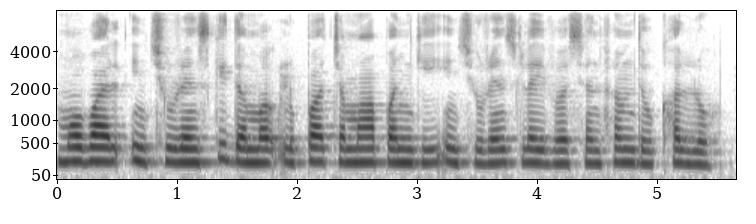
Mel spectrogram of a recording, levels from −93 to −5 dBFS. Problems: low volume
